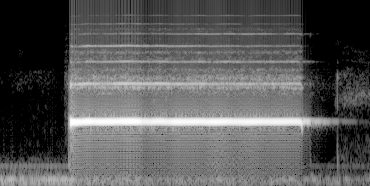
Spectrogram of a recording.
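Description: A recorder sounds the note D with the back thumb hole uncovered, one steady clear held tone lasting about two seconds, close and alone.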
